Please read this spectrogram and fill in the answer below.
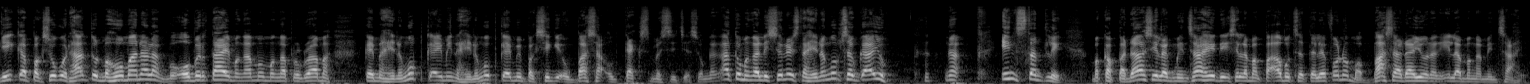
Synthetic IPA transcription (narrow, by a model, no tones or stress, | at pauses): ɡikanpaɡsuːɡʊd̪ɦant̪ʊd̪̚maɦumanalaŋmoʔobɛrt̪ajmaŋʔaːmʊŋmɐŋapɾoɡɾamakajmaɦinaŋʊp̚kaʔiminaɦinaŋʊp̚kaiːmipaɡsiɡiʔʊɡ̚basa̰ʔʊɡ̚t̪ɛksmɛsɪd͡ʒɛ̰sʊɡaŋʔat̪ʊŋmaŋalɪsɪnɛɹsnaɦinaŋʊpsab̚kaʔaːjo | ŋa | ɪnst̪ant̪li | makapadasilaɡ̚mɪnsaɦɪdɪʔsilamaɡ̚paʔabʊt̪̚sat̪ɛlɛfonoma̰basadaːjʊnaŋʔilamɐŋamɪnsa̰hɪ̰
